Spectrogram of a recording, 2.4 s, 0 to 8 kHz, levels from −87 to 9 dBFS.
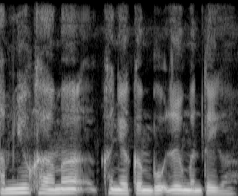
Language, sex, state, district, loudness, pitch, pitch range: Wancho, male, Arunachal Pradesh, Longding, -13 LUFS, 140 Hz, 130-150 Hz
